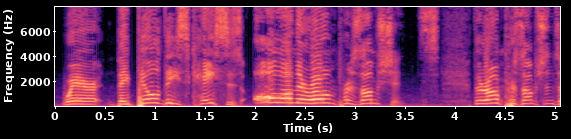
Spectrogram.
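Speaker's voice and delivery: loud, slow, outraged rant; indignant shout. Real, not acted. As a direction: hammer each word out in disbelief. Ranting against NPR coverage.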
